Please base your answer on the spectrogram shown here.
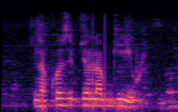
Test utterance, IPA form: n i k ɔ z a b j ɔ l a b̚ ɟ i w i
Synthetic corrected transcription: n a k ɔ z i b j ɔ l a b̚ ɡ i w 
